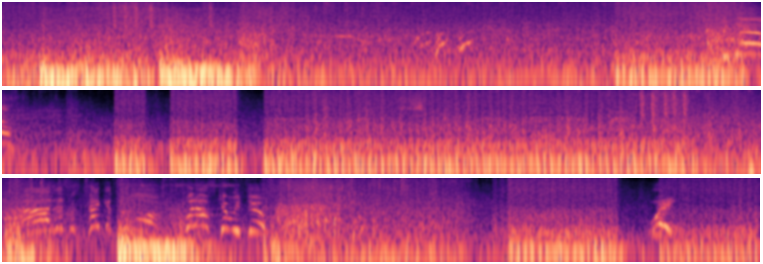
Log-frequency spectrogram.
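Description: Sustained gunfire shooting at scabs in a combat video game, a dense, continuous barrage of shots and booms with brief gaps, loud and close throughout, with voices talking over parts of it.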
